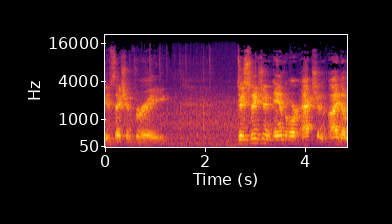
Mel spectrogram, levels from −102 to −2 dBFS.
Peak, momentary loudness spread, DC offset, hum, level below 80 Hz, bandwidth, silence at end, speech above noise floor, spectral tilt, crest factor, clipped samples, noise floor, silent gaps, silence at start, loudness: 0 dBFS; 11 LU; under 0.1%; none; -58 dBFS; 15 kHz; 0 s; 24 dB; -2 dB/octave; 18 dB; under 0.1%; -40 dBFS; none; 0 s; -15 LUFS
